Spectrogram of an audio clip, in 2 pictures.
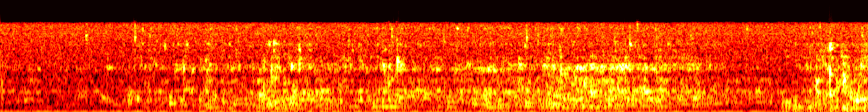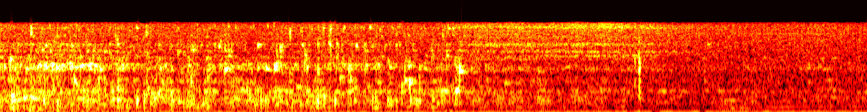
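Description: Scuba regulator exhaust bubbles heard underwater: two crackling rushes of bubbles from the diver's exhalations, the second one louder.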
